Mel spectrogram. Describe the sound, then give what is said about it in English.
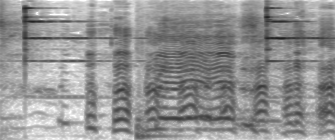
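A small, bright bell rings out twice, its clear tone lingering, while voices chuckle and laugh. “Like, give me some more bell in my.”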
